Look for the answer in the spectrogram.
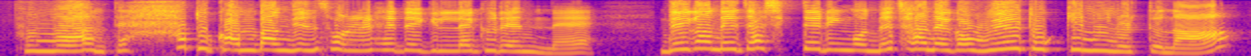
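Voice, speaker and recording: A woman voicing a domineering middle-aged mother-in-law who scolds and shouts in a dramatized story reading. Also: high voice, lively intonation, moderate pace, voice pushed up. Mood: haughty.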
